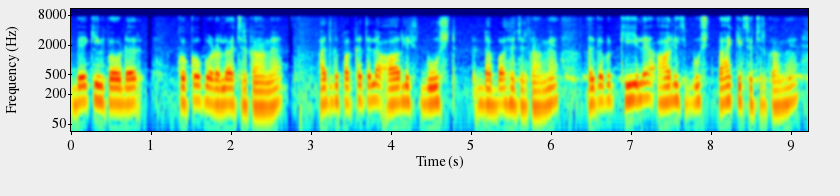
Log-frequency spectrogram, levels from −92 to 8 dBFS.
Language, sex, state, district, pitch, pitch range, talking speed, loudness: Tamil, male, Tamil Nadu, Nilgiris, 140 Hz, 135-150 Hz, 115 wpm, -14 LUFS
